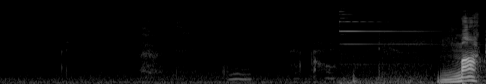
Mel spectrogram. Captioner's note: timer dings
